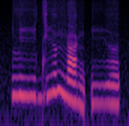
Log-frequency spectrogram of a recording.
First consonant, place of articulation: alveolar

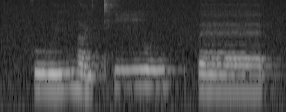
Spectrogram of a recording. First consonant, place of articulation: velar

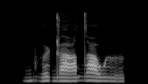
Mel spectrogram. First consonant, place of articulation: labial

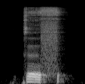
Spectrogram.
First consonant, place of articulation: velar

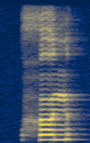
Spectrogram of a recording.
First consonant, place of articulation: glottal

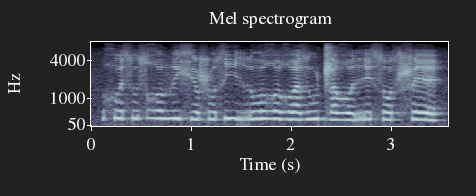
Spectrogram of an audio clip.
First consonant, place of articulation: uvular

